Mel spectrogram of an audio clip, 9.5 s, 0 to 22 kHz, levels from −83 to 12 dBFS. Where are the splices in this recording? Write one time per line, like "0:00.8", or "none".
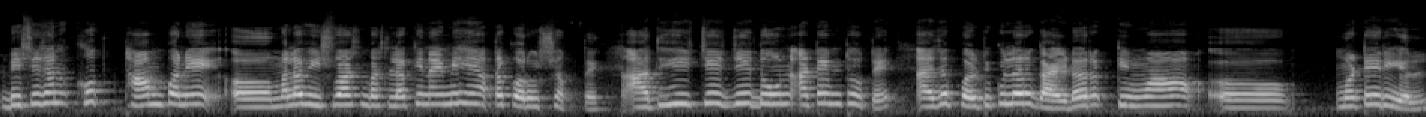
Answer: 0:04.1
0:06.0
